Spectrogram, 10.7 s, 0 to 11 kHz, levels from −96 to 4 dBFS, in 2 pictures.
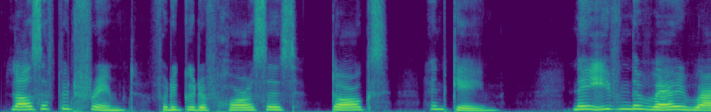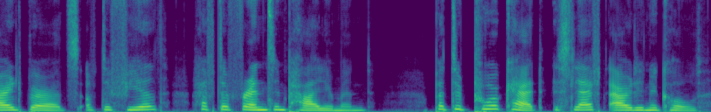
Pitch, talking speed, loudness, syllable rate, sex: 255 Hz, 205 wpm, -18 LUFS, 4.9 syllables/s, female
